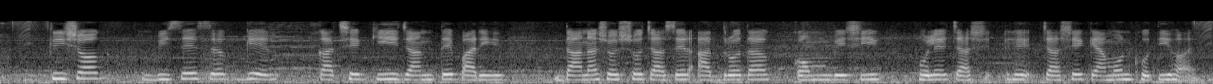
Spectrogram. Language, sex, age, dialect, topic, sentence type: Bengali, female, 25-30, Standard Colloquial, agriculture, question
